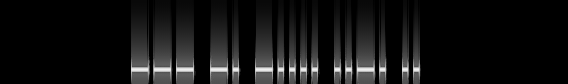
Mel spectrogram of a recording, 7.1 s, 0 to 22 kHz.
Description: Morse code, heard as a keyed tone, about 17 wpm, 700 Hz. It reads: ON6FI
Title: DXCC-100 Call Signs - 5 Characters - Repeated 3x - 17wpm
